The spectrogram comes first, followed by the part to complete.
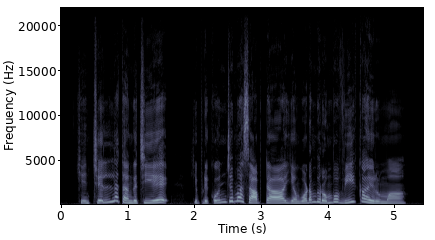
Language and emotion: Tamil, fearful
